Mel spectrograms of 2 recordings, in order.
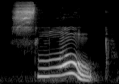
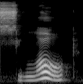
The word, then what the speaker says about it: slope: letters there are sl slope i know this word is slope because silent e is going to make the o say its long name not slop slope max quickly raced to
